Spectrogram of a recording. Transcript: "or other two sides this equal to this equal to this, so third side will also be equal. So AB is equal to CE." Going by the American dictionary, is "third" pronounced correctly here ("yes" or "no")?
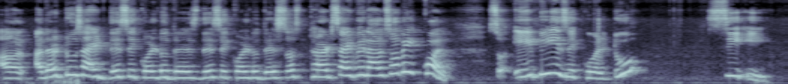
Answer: no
